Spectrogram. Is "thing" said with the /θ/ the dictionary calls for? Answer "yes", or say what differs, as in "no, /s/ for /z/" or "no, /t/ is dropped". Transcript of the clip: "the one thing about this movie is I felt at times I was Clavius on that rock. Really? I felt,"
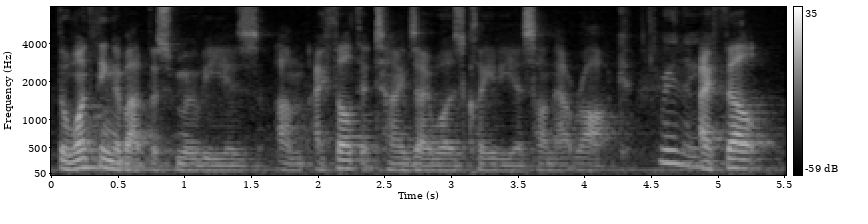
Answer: yes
